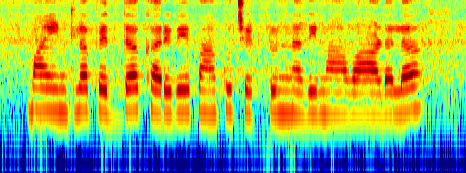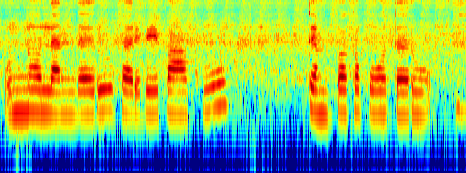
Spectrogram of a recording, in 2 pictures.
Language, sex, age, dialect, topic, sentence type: Telugu, female, 18-24, Telangana, agriculture, statement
